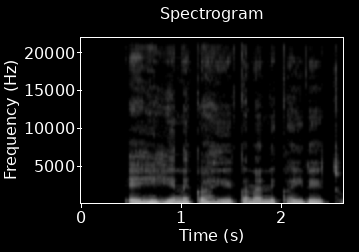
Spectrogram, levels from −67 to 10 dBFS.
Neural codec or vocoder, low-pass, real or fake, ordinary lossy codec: vocoder, 44.1 kHz, 128 mel bands every 256 samples, BigVGAN v2; none; fake; none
